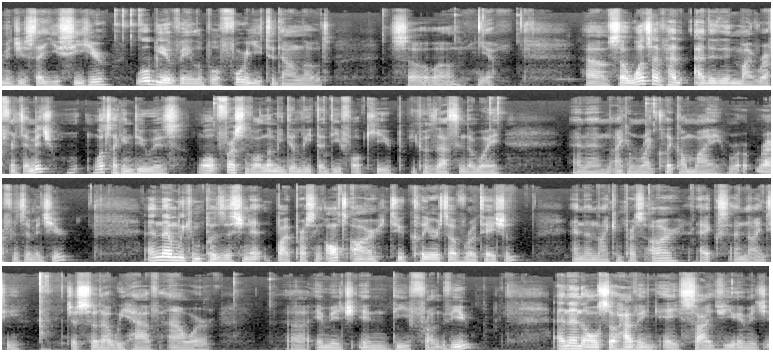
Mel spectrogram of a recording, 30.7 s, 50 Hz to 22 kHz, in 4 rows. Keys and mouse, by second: 5.6-9.9 middle drag, 9.9-14.3 drag, 10.9 x, 14.3-25.3 middle drag, 19.0 alt+r, 21.9 r, 24.6 `, 25.3-25.8 shift+drag, 25.8-30.7 middle drag.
